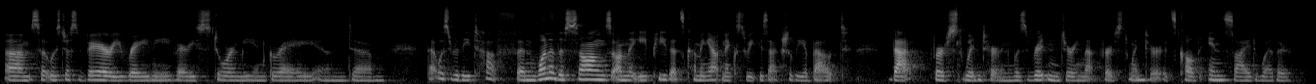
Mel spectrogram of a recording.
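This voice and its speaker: A woman's voice: mid-range voice, flat delivery, a little fast, creaky. A woman in her thirties with a Canadian accent, chatting thoughtfully and a little hesitantly as a musician guest in a radio interview.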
